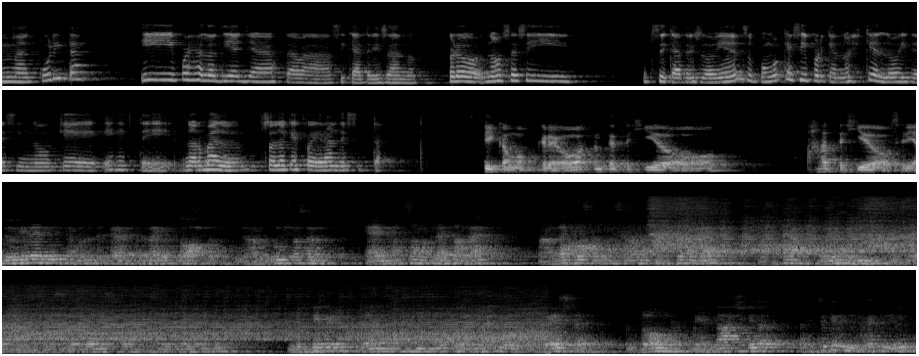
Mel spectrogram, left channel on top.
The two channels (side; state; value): both; different; correlation 0.01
